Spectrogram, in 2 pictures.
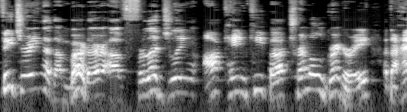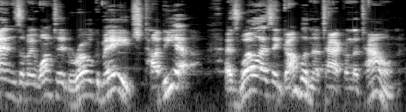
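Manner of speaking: put-on grand old ballroom announcer; old-timey announcer. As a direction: boom it like vintage radio host. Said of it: "Go to the old-timey announcer".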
